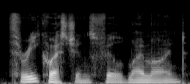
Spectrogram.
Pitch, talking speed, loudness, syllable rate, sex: 105 Hz, 155 wpm, -18 LUFS, 4.1 syllables/s, male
